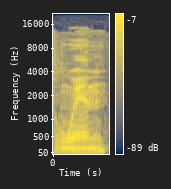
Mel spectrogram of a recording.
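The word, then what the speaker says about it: Nguyen: that's that's a wind that's n gu o ye na it's pronounced when okay um but yeah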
